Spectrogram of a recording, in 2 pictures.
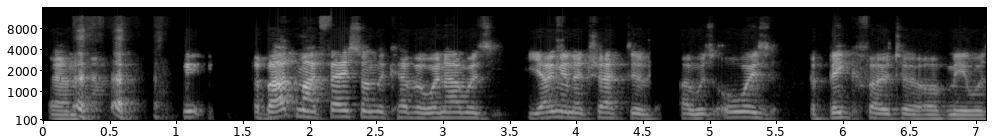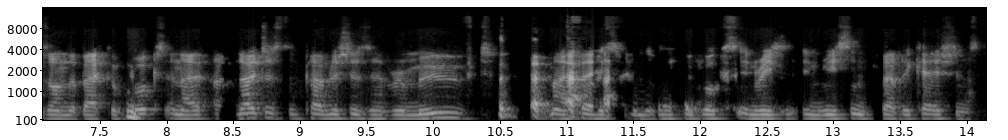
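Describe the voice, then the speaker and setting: Male author, mid-pitched, dry straight-faced humor, stop-start phrasing. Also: muffled recording. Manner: dry, deadpan, halting with repeated words. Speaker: novelist guest. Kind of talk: casual interview chat.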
